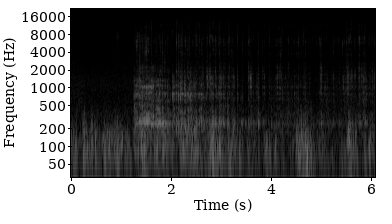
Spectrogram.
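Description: Salmon eggs and fluid pouring and splashing into a plastic bucket as a female Chinook salmon is stripped by hand, starting about a second in, over low handling rumble.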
